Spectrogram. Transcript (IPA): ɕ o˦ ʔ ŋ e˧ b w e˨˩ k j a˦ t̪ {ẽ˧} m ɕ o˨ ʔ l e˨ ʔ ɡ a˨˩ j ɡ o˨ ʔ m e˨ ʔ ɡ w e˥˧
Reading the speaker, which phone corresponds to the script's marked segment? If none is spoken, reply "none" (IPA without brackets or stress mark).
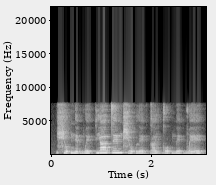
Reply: ẽ˦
